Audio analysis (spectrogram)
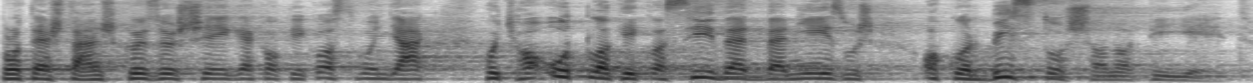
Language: Hungarian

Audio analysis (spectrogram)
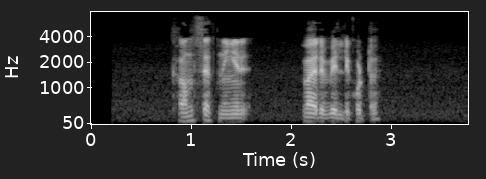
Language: Norwegian Bokmål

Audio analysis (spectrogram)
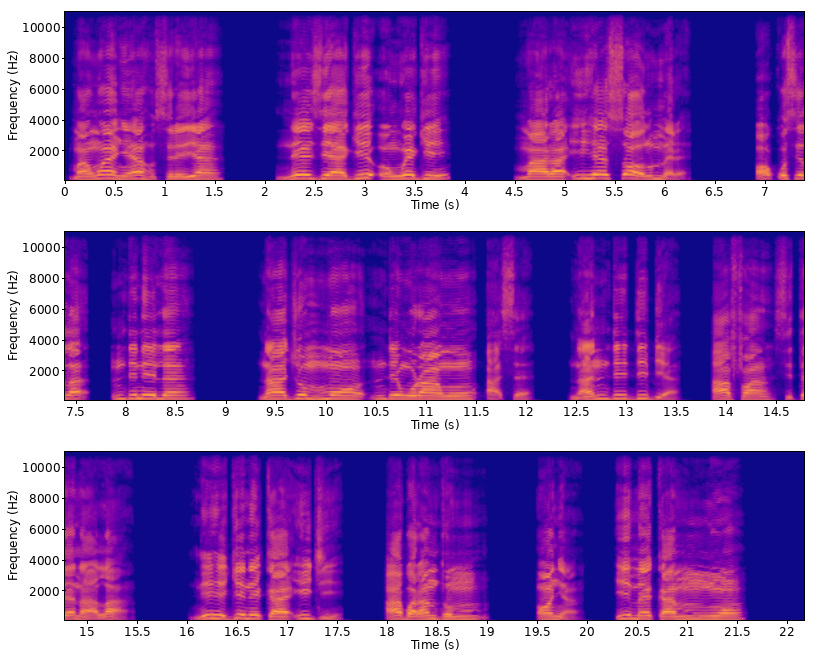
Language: Igbo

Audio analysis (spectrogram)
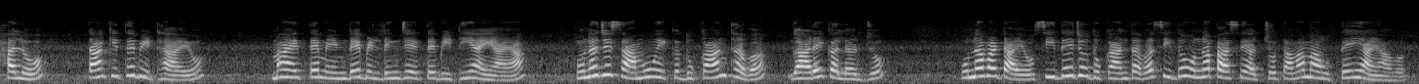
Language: Sindhi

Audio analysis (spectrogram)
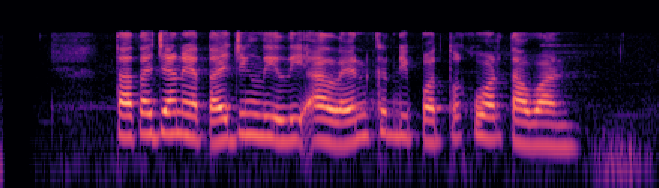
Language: Sundanese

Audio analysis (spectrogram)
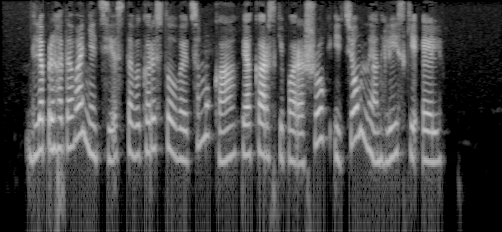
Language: Belarusian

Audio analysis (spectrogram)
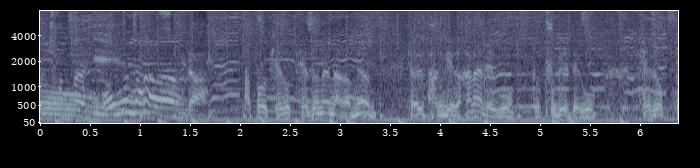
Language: Korean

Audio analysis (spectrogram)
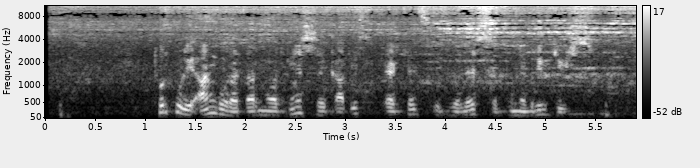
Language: Georgian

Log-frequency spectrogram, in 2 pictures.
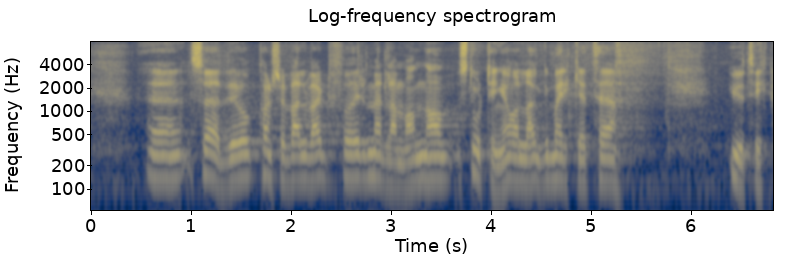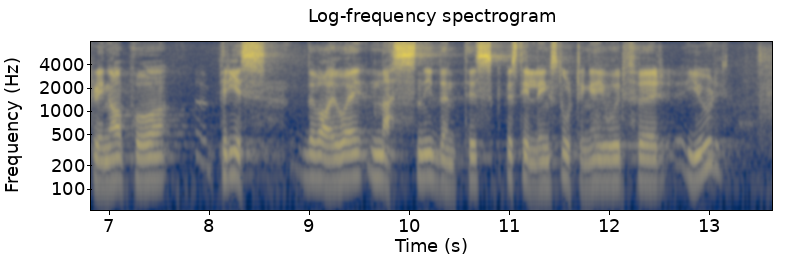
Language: Norwegian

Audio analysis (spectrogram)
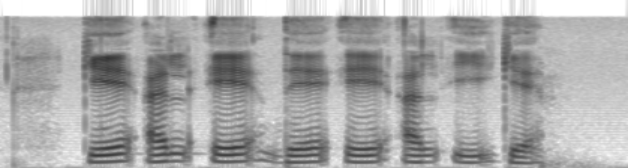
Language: Norwegian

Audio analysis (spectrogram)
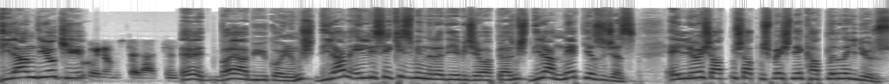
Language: Turkish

